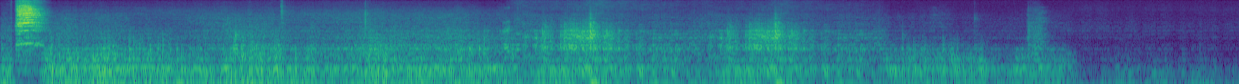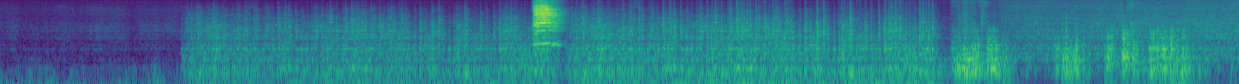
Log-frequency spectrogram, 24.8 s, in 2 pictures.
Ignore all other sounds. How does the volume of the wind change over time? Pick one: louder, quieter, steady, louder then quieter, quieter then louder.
quieter then louder.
